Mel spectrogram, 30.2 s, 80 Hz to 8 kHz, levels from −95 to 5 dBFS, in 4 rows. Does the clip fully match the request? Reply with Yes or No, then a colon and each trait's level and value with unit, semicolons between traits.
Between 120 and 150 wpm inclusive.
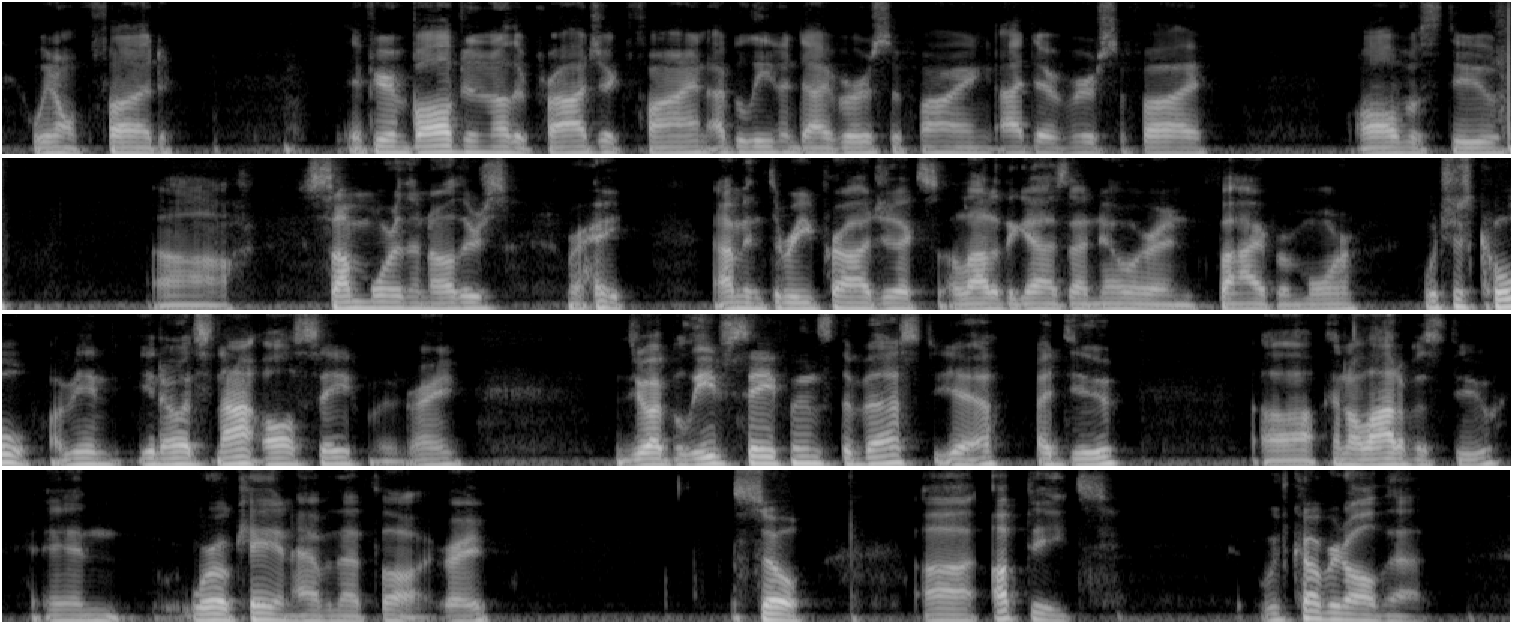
No: average, 175 wpm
